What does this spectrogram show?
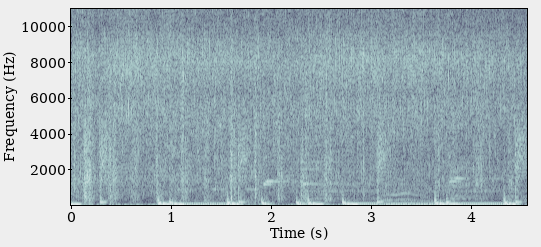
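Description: Breaded walleye pieces frying in a pan of hot oil: a steady sizzle with dense crackling. Background music plays underneath.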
